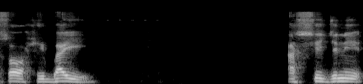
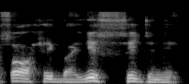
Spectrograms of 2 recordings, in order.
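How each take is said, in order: First: The first word ends without a linking vowel. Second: A linking vowel joins the first word to the second. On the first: The speaker calls it wrong. "dibuang nunnya itu" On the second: The speaker calls it right. "yang sukun itu harus dikasih harokat"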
